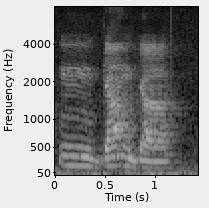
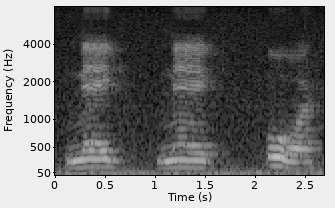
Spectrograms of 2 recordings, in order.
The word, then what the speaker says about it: Nganga: So you have Nganga or, but it's spelled without the vowels very often. N-G, N-G. Some people have seen that and thought it said neg, neg, or neg, negor, or negur, or nigger. That's pure foolishness.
